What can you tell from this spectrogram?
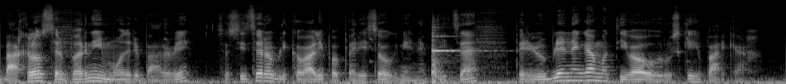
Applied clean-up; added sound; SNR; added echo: none; Bird + Piano; 8 dB; none.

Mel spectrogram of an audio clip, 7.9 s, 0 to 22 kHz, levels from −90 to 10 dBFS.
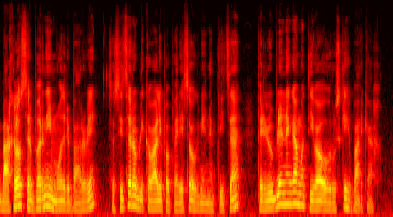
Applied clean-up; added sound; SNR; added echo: none; none; none; none.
